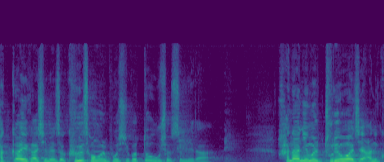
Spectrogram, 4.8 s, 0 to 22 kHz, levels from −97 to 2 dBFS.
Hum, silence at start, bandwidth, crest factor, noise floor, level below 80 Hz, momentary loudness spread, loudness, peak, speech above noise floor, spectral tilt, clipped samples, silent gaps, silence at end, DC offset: none; 0 s; 16 kHz; 18 dB; -68 dBFS; -86 dBFS; 15 LU; -34 LUFS; -18 dBFS; 33 dB; -5 dB/octave; under 0.1%; none; 0 s; under 0.1%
